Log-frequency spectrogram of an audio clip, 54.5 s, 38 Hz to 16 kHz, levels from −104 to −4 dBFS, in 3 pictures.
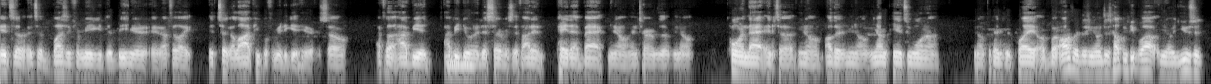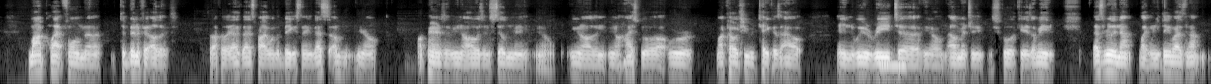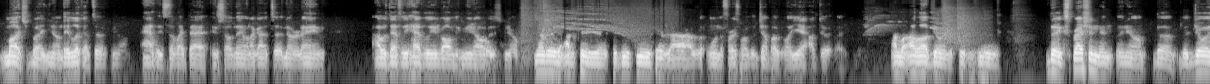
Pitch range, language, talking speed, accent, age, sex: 80-95 Hz, English, 245 wpm, American, 20-39, male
